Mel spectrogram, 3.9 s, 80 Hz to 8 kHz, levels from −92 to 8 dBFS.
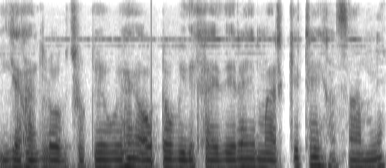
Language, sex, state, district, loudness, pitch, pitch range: Hindi, male, Bihar, Muzaffarpur, -15 LUFS, 120 Hz, 115-125 Hz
